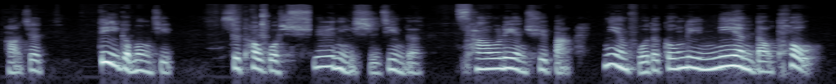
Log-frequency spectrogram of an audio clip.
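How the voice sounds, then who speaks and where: Animated woman storyteller. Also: mid-range voice, a little slow. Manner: animated, repetitive retelling with sound words. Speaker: spiritual teacher. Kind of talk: livestream storytelling talk.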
